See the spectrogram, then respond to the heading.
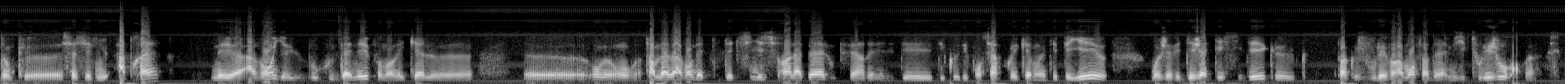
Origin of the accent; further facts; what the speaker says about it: Roubaix, Hauts-de-France, France; Moi, je viens de Roubaix, dans le Nord.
